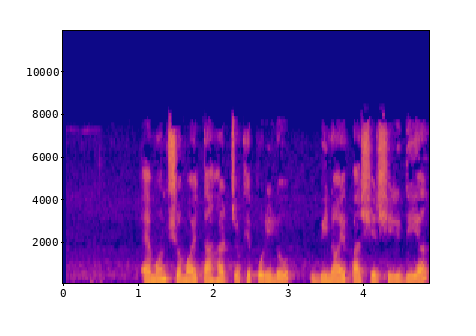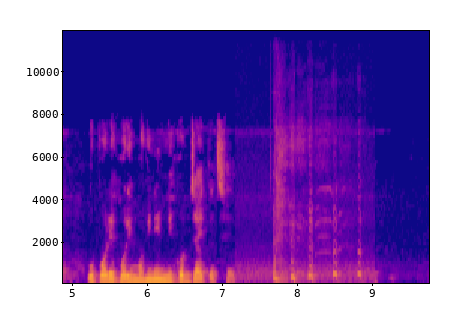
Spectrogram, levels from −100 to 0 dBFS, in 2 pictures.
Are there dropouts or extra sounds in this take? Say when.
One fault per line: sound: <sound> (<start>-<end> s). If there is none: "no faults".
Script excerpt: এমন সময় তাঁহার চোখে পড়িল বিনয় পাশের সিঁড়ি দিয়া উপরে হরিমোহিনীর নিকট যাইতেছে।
sound: laugh (7.6-8.9 s)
